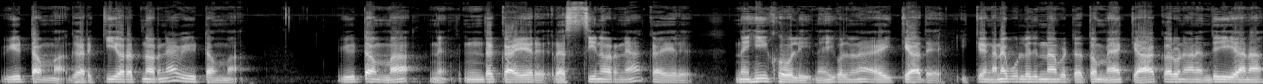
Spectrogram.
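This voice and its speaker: Malayali guy teaching kids online, lowish voice, reads a line then explains each word. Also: steady tone, normal speed. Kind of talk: reading a folk tale in Hindi and explaining it in Malayalam.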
